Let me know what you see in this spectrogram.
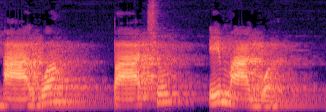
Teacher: sofre uma obstrução do ar na zona medial da boca mas não são o suficiente para se constituírem como consoantes elas se juntam em outras vogais para formar a parte vocálica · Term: semivogais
